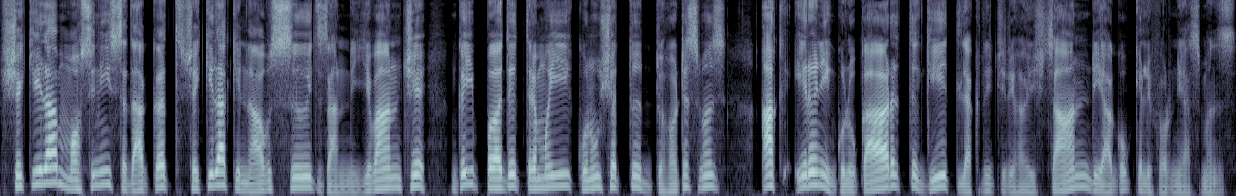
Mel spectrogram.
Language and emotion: Kashmiri, neutral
